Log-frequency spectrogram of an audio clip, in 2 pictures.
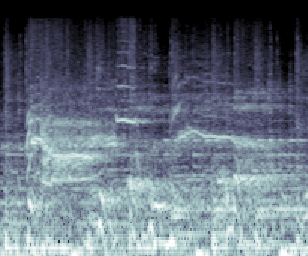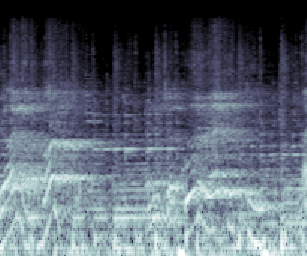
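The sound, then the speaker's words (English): King Kong, a giant gorilla, yells loudly right in someone's face, with repeated rising, wavering roars over a dense, rumbling, crashing backdrop that continues for the whole stretch without pause. “The man was King Kong, the gorilla, and he yelled right in my face.”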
